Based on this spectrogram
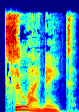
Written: suimate

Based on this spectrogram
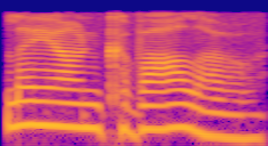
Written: Leoncavallo

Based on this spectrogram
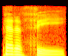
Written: Petofi

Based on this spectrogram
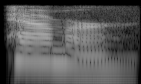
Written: hammer

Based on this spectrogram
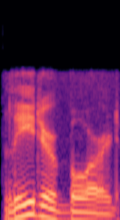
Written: leaderboard

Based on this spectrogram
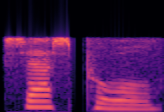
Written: cesspool

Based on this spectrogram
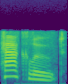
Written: Hakluyt

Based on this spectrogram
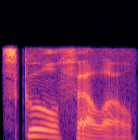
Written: schoolfellow

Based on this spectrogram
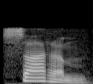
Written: satem

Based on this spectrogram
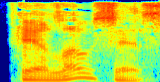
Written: filosus

